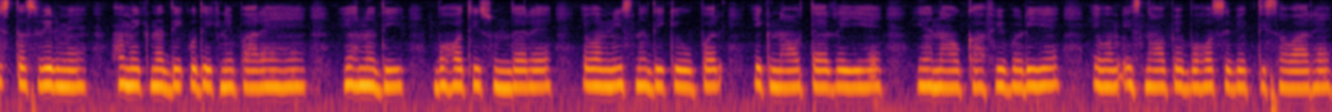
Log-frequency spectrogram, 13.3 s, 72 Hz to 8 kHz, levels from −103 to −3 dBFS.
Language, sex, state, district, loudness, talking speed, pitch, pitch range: Hindi, female, Bihar, Kishanganj, -29 LUFS, 185 wpm, 215 Hz, 210-220 Hz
